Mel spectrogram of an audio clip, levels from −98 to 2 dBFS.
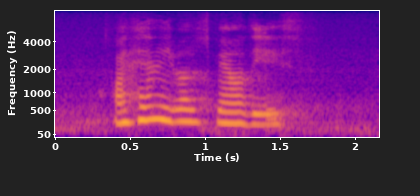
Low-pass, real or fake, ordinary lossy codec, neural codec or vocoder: none; fake; none; codec, 16 kHz, 0.8 kbps, ZipCodec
